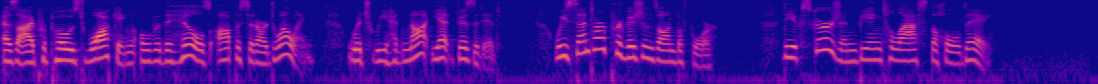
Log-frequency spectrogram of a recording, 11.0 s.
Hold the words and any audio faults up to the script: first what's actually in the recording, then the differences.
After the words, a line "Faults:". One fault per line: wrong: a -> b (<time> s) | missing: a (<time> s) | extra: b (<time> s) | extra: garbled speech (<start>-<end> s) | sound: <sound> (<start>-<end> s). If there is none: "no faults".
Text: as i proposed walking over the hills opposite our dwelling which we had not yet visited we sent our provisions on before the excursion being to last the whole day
as i proposed walking over the hills opposite our dwelling which we had not yet visited we sent our provisions on before the excursion being to last the whole day
Faults:
no faults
